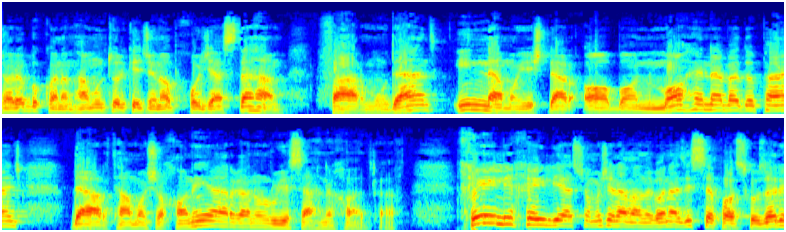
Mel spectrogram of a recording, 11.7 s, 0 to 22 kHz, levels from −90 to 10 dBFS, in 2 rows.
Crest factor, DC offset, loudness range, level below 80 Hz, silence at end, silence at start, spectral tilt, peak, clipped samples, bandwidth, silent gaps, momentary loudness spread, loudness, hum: 12 dB; under 0.1%; 2 LU; -52 dBFS; 0 s; 0 s; -5 dB/octave; 0 dBFS; under 0.1%; 13.5 kHz; none; 6 LU; -13 LUFS; none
